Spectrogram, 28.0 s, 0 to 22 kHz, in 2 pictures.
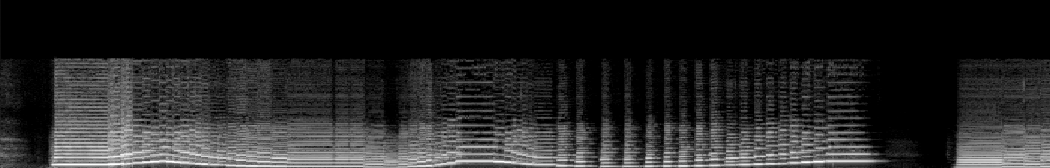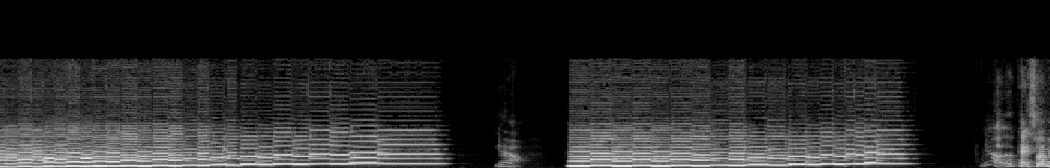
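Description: Jupiter JCL1100S intermediate wooden B-flat clarinet played solo. It opens with fast runs sweeping up and down for about eleven seconds, then climbs note by note from the bottom of its range in a long rising scale. It ends with a shorter rising passage of repeated, alternating notes.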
